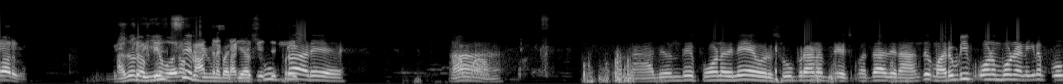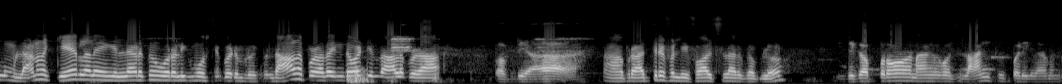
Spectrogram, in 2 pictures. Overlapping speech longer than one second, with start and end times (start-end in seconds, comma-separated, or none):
1.2-3.0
